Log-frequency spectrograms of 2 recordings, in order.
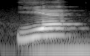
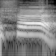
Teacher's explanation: अब आप वायु जो है उसका अनुमान आप लगा सकते हैं कि य जब बोलेंगे तो जो श्वास है वो कम बाहर आता है, लेकिन श जब बोलेंगे तो श्वास ज्यादा बाहर आता है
